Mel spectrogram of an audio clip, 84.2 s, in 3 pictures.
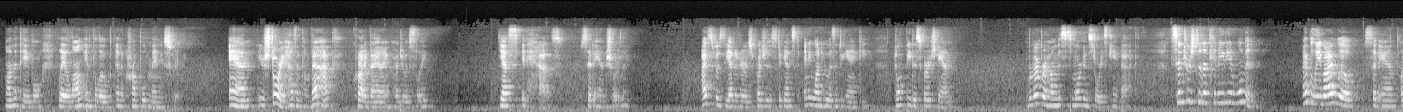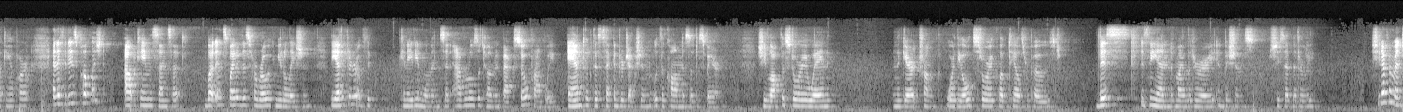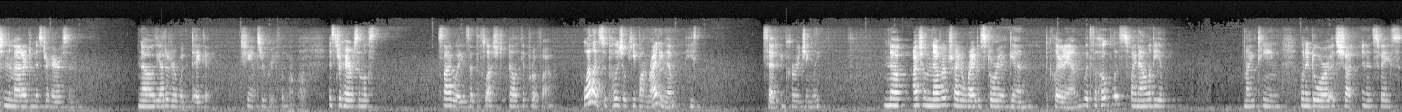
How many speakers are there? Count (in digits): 1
